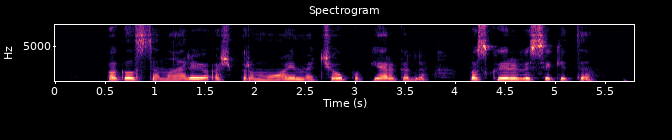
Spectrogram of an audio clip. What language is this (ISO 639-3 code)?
lit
